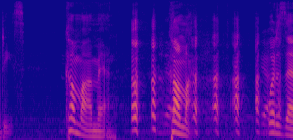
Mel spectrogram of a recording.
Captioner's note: laughs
